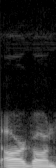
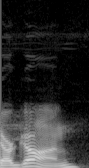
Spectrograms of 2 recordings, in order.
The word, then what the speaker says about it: Argonne: say it at all hopefully I got it argon kind of like Lord of the Rings kind of like where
